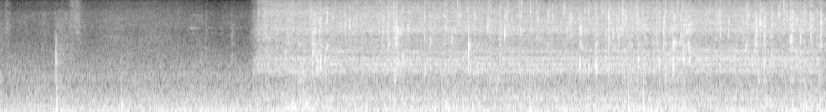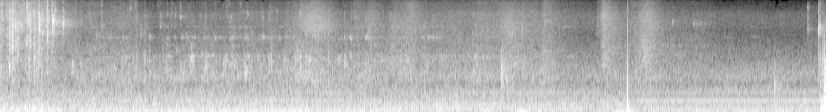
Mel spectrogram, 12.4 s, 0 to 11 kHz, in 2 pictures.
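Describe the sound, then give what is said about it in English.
Lemons are rinsed under running tap water. A loud, steady rush of water flows for about four and a half seconds, then stops abruptly and leaves a softer background hum. “so I'm going to use 4 lemons. And let's rinse the lemon.”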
